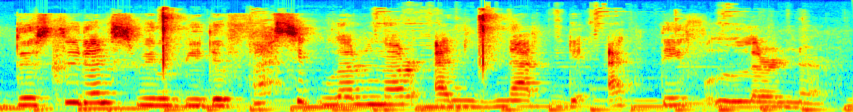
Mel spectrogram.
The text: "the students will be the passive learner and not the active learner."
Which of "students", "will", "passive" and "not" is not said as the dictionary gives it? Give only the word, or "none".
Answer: passive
